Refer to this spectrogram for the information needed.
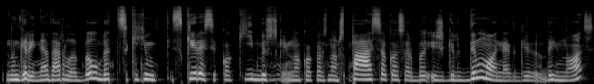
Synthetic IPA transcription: nʊɡʲɛɾɐɪnʲɛd̪ɐrlˠɐbʲɛʊbʲɛt̪sɐkʲiːkʲɪmsʲkʲɪɾʲɛsʲɪkoːkʲiːbʲɪʃkɐɪnuːkoːkʲoːsnoːɾspɑːsɐkoːsɐrbɐʔɪʒʲɡʲɪrʲd̪ʲɪmoːnʲæːd̪ʲɡʲɪd̪ɐɪnoːs

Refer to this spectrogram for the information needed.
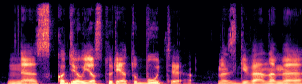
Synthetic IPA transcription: nʲɛskoːd̪ʲeːlˠjoːst̪ʊɾʲeːt̪uːbuːt̪ʲɪ | mʲɛs̬ɡʲiːʋʲæːnɐmʲɛ

